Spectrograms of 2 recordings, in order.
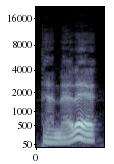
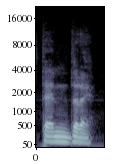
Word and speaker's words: tendré: It would be teneré, but it's tendré, which just makes everything a little bit more efficient.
